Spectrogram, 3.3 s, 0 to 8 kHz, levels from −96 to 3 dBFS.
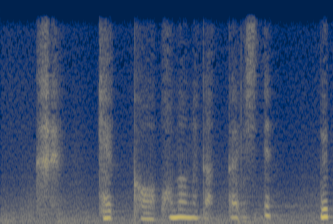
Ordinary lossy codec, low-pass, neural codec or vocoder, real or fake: none; 7.2 kHz; codec, 16 kHz, 0.5 kbps, FunCodec, trained on Chinese and English, 25 frames a second; fake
